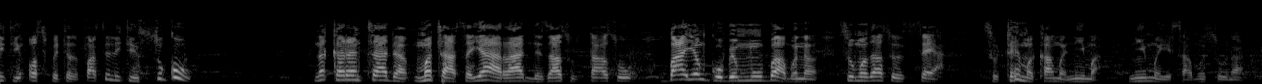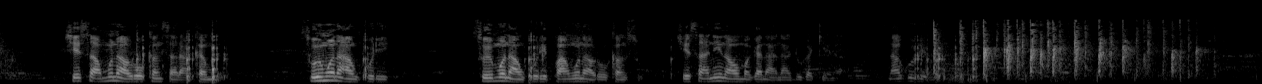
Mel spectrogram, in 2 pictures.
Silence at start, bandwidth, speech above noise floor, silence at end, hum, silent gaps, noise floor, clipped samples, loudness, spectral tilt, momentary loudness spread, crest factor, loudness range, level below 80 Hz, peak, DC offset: 0 s; 8.4 kHz; 33 dB; 0.55 s; none; none; -70 dBFS; under 0.1%; -36 LUFS; -3 dB/octave; 19 LU; 24 dB; 11 LU; -84 dBFS; -14 dBFS; under 0.1%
